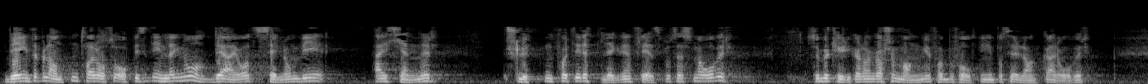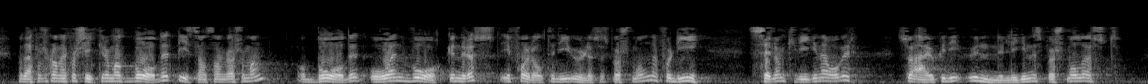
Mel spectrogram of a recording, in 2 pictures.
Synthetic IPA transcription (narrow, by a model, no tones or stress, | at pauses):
d̪ɛɪnt̪əɾpəlɑnt̪n̩t̪ʰɑːɾɔsːɔɔpːɪsɪt̪ɪnlɛɡnoːd̪ɛæɾjʊɑt̪sɛlːɔmʋɪ | æɾçɛnːəɾ | ʂɭʉt̪ːn̩fɔɾt̪ʰɪlɾɛt̪ːəlɛɡəɾəɛnfɾeːd̪spʰɾʊsɛsːɔmæɾoːʋəɾ | sɔbət̪ʰyːɾɪkːɑt̪ɑŋɡɑʂəmɑŋːəfɔɾbəfɔlknɪŋənpʰɔsɛɾɪlɑ̰ŋkɑæɾo̰ːʋəɾ | ɔd̪æɾfɔɾʂɔkʰɑnjæɪfɔʂɪkːɾəɔmɑt̪̚boːd̪əɛt̪̚biːst̪ɑnsɑŋɡɑʂəmɑŋː | ɔboːd̪əɔɛnʋoːkənɾœst̪ɪfɔɾhɔlt̪ʰɪld̪ɪʉːløːsəspœʂmoːlənəfɔɖiː | sɛlːɔmkʰɾiːɡənæɾoːʋəɾ | sɔæɾjʊɪkːəd̪ɪʔʉnːəɭɪɡənəspœʂmoːløːst̪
